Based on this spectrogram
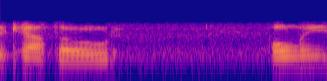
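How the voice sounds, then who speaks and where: The man speaks with monotone, flat intonation. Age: old. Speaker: former electronics engineering technician. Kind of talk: electronics tutorial demonstration. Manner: hesitant, many fillers.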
